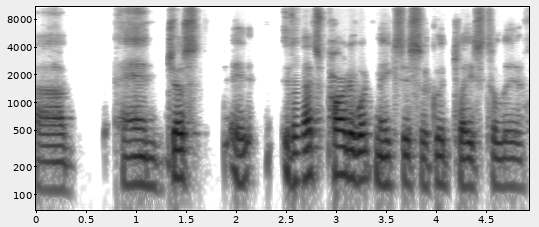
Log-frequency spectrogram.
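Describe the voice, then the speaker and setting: In a Montreal accent, a man speaks at a fairly slow pace with a medium pitch. His tone is dark and mellow, with ordinary pitch variation. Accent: Montreal anglophone Canadian English. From Quebec (Montreal). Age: 70s. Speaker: former school board leader. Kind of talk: interview. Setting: video call. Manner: halting.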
